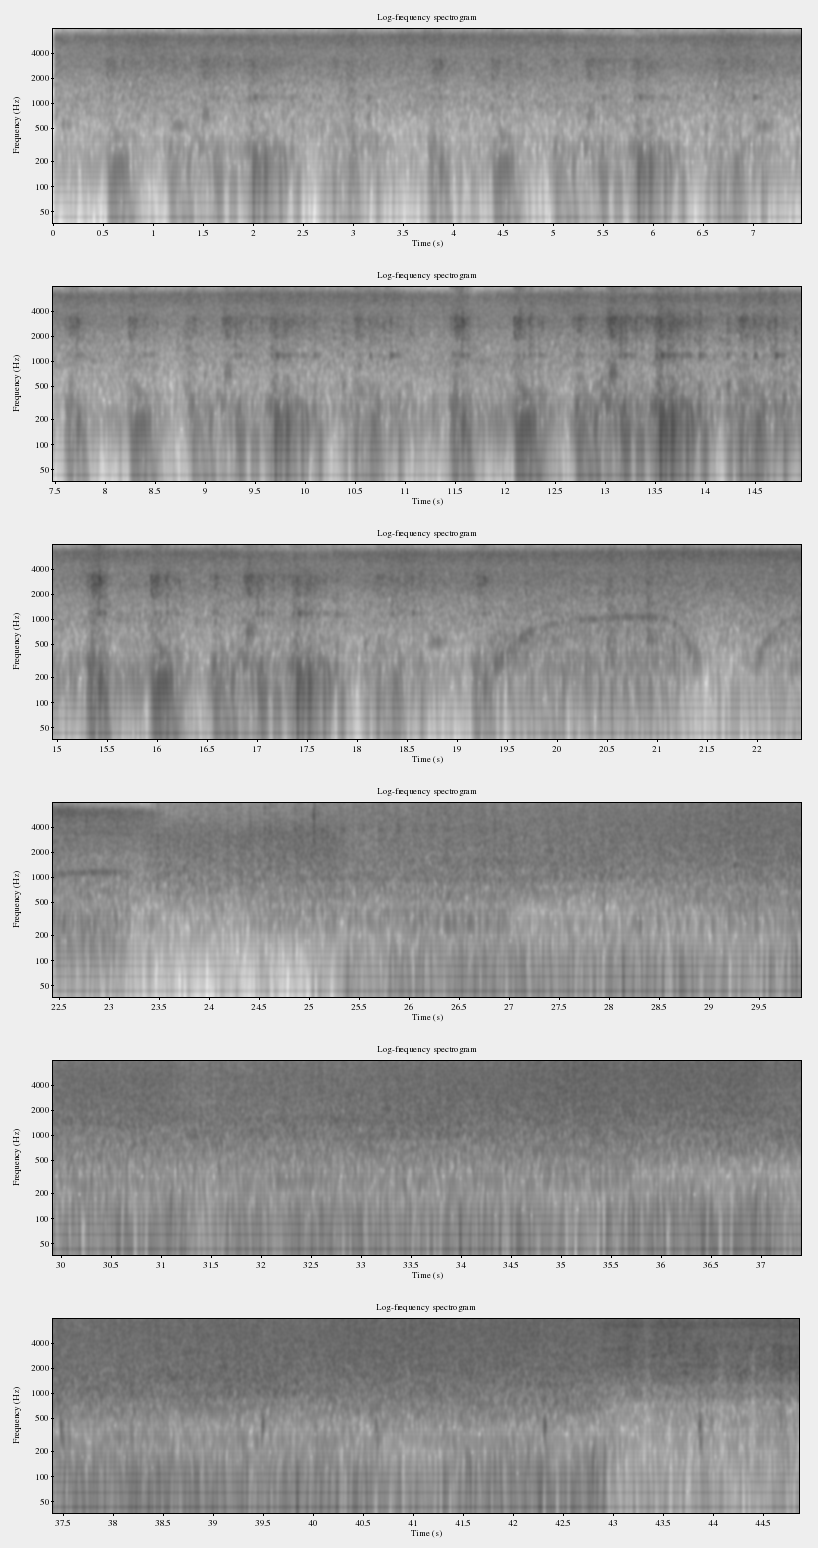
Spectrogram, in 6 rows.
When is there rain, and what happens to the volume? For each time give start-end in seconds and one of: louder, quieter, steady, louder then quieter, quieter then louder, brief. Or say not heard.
0.0-44.8 louder.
